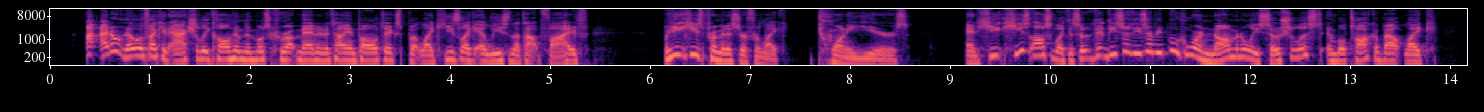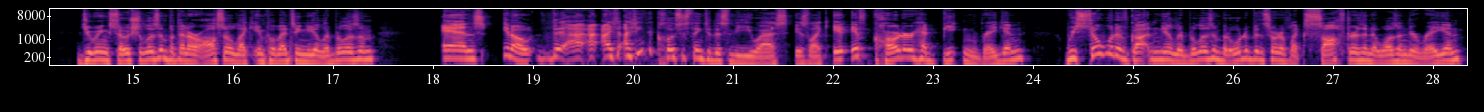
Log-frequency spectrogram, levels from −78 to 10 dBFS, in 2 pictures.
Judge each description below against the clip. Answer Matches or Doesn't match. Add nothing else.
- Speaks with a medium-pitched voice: Matches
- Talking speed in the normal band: Doesn't match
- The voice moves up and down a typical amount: Doesn't match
